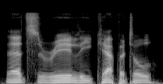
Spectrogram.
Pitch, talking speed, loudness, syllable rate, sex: 95 Hz, 110 wpm, -18 LUFS, 4.0 syllables/s, male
